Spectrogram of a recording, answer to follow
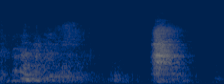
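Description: Near silence, with one short audible breath from a person about one and a half seconds in.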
